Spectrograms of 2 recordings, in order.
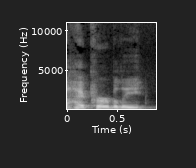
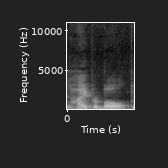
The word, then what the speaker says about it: hyperbole: Uh, I mean, you know, we can we can you know we can play the the, the, the hyperbole card all we want. Uh, I used to pronounce it hyperbole because I like to pronounce things the way they're spelled.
